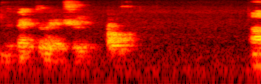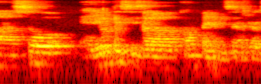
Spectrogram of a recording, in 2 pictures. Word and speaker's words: Heliotis: He's currently a project manager at Heliotis AG. Is that how I pronounce it?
